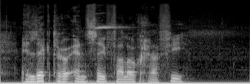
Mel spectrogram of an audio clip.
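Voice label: "electro-encefalo-grafie", Dutch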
